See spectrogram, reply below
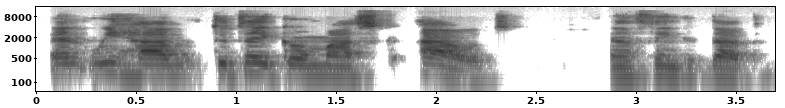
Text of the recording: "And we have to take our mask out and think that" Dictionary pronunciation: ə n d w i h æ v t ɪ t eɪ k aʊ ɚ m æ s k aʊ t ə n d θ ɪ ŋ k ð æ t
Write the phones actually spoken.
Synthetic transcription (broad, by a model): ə n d w i h æ v t ɪ t eɪ k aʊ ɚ m æ s k aʊ t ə n θ ɪ ŋ k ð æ t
